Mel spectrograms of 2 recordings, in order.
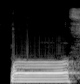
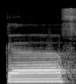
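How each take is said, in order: First: কফ said with force; hard qaf. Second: কাফ said softly and lightly; কাফ with a light touch; soft kaf. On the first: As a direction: strike কফ firmly from the back. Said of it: "কফ এভাবে শক্ত করে পড়তে হবে". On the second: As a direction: ease কাফ out gently. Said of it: "একদম নরম করে এভাবে". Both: Shown as a demonstration.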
